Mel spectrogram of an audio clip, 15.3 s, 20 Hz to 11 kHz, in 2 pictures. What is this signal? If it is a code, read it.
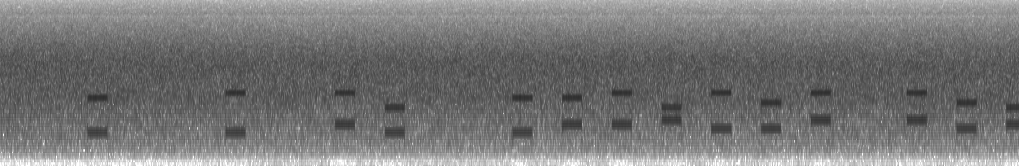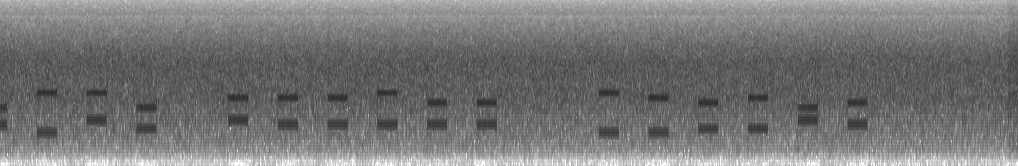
DTMF, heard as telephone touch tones, dialled by machine, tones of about 150 ms, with radio hiss and a squelch burst at the end. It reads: 3 A C1 39C*B5D D57AD4 #99C88 A356*8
